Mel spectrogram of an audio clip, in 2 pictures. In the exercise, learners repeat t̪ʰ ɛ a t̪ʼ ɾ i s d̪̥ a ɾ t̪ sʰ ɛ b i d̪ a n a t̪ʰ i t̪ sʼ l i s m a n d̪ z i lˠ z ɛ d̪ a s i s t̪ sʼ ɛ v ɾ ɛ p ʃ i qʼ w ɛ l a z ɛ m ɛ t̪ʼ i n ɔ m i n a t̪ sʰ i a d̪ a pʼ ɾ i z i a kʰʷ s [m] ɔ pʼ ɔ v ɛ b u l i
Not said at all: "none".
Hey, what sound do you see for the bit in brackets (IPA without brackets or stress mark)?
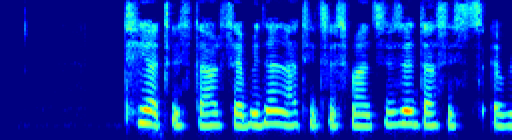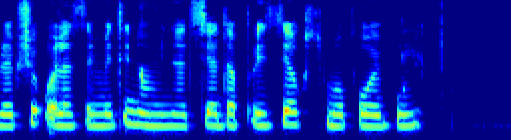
m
